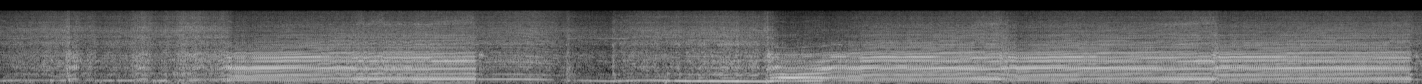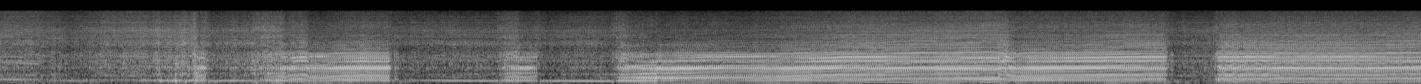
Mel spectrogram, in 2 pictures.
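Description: Caterham R400's four-cylinder engine under hard acceleration, heard from the open cockpit with wind rush. The pitch climbs through each gear and breaks off in short dips at the gear changes and lifts for braking.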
